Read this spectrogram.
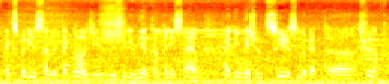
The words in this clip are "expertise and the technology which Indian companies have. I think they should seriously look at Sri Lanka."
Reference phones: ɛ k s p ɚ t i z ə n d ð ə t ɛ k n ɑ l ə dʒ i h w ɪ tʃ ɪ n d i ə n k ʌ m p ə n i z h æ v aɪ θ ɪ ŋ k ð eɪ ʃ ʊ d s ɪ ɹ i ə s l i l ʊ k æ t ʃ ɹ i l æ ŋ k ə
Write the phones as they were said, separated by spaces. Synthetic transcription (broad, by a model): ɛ k s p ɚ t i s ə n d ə t ɛ k n ɑ l ə dʒ i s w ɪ s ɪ n d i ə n k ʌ m p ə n i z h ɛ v aɪ t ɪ ŋ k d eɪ ʃ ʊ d s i ɹ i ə s l i l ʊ k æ t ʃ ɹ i l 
